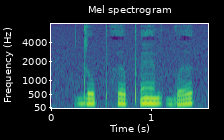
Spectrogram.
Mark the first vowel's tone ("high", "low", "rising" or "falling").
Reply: low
